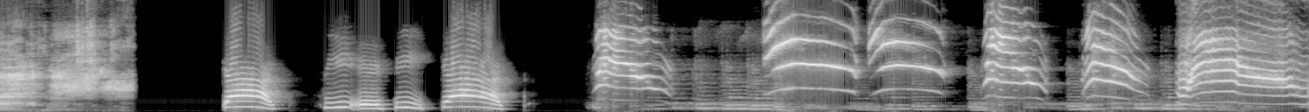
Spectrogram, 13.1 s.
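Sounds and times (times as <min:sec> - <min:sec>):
cat meowing: 0:05.9 - 0:06.7, 0:07.6 - 0:13.0.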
